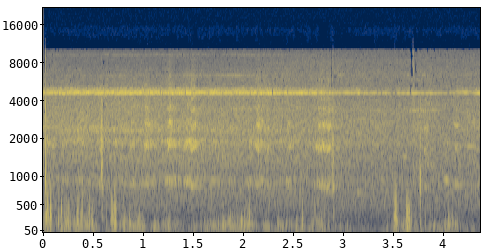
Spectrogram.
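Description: EU07 electric locomotive's horn sounding one long blast of a little under two seconds, starting about a second in: the Rp1 'attention' signal. Low rumbling from the approaching train runs underneath.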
